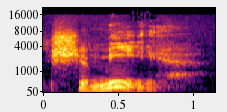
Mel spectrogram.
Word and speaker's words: Shimei: I don't know how you've heard it pronounced in the past, but in the Hebrew it is Shimei.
